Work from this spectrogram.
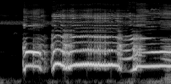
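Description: A rooster crows loudly and close by, one long cock-a-doodle-doo that rises after a brief opening note and holds steady before trailing off, alone with no talk.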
